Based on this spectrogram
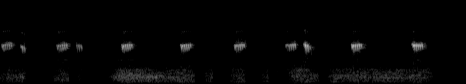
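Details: Female quail calling, a voice used for quail hunting: paired short, bright, high notes repeated roughly every half second to second. Soft low rumbling noise fills some of the gaps.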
